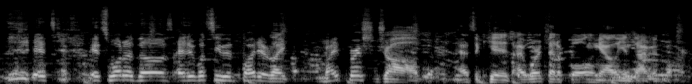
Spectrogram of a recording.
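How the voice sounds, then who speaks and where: An American man hosting an interview, laughing often and telling animated stories at a busy convention hall. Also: medium pitch, normal speed. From United States. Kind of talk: casual interview chat. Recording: noisy crowd in convention hall.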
